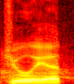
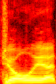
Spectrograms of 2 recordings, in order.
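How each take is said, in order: First: The first syllable is said like 'Ju'. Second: The first syllable is said like 'Jo'. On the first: The speaker calls it wrong. "never Juliet" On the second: The speaker calls it right. "It's always Joliet"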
